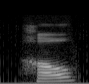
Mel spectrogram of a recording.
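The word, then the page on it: hou: tone 2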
